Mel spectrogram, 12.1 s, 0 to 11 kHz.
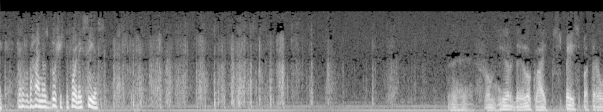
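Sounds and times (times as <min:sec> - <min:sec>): hurried footsteps: 0:00.0 - 0:08.6
steady low hum: 0:00.0 - 0:12.0
rustling: 0:01.9 - 0:08.6.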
